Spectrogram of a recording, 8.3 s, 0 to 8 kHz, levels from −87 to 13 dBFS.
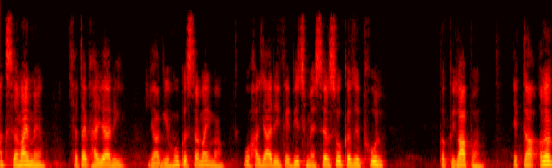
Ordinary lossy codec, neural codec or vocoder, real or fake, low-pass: none; codec, 16 kHz, 1 kbps, FunCodec, trained on LibriTTS, 50 frames a second; fake; 7.2 kHz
